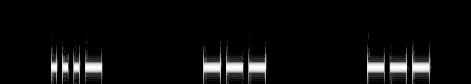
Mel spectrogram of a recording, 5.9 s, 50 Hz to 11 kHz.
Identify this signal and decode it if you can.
Morse code, heard as a keyed tone, about 17 wpm, spaced as for 6 wpm, 700 Hz. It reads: VOO
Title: USA Call Signs - 6x Character Spacing - 17wpm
